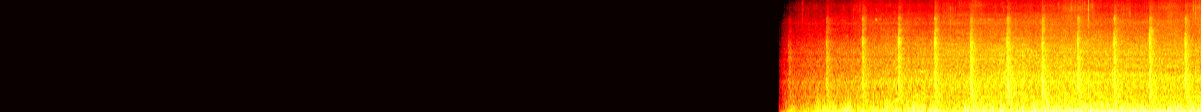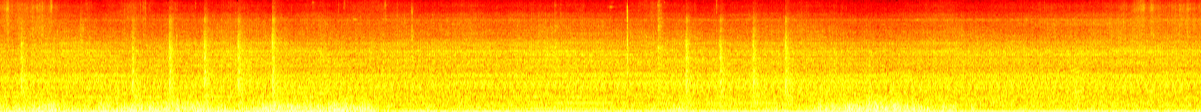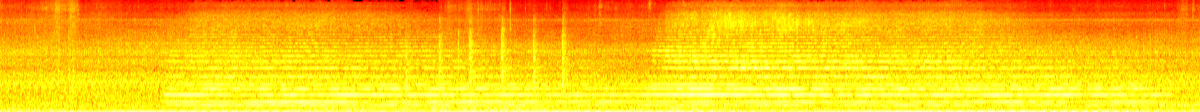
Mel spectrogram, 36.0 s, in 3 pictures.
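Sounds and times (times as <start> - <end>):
train wheels clattering over track: 7.8 - 25.8, 26.9 - 31.2
diesel train rumble: 7.8 - 36.0
multi-note train horn: 25.6 - 36.0.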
